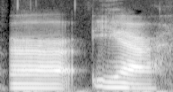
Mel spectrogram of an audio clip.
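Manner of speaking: ordinary talk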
